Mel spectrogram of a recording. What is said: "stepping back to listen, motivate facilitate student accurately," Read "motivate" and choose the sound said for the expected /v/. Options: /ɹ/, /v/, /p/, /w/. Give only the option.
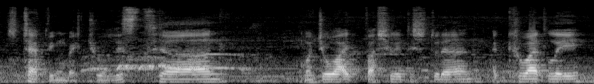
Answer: /w/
